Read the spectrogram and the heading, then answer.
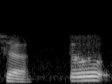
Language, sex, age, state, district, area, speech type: Urdu, male, 18-30, Uttar Pradesh, Rampur, urban, conversation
